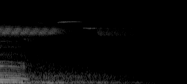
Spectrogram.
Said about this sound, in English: The cows are drinking. Wow! Aren't they big when you're close to them?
